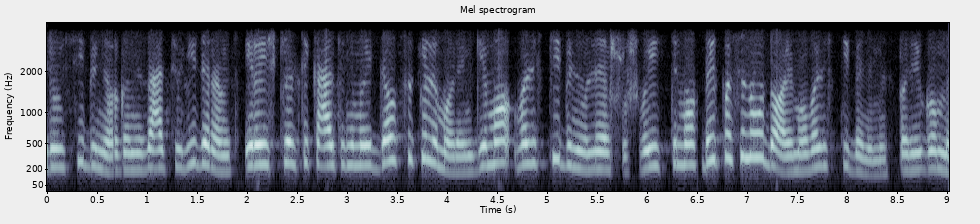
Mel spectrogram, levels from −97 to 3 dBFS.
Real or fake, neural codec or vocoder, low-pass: real; none; 3.6 kHz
